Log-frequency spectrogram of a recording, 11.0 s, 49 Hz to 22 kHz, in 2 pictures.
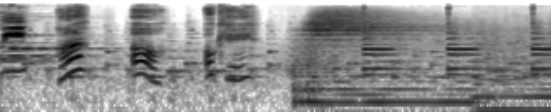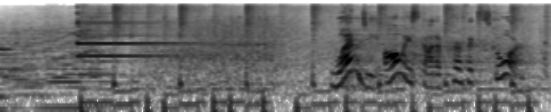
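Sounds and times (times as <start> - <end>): cartoon background music: 0.0 - 10.9
countdown beeps: 3.6 - 7.5
rushing noise: 6.3 - 11.0.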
